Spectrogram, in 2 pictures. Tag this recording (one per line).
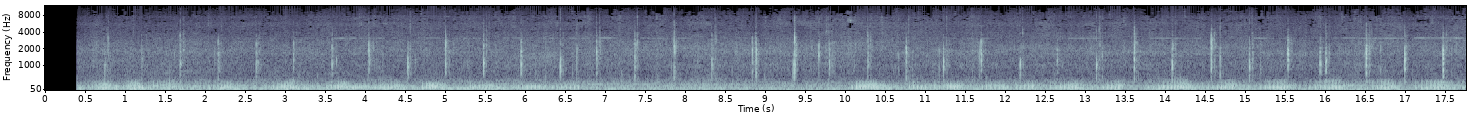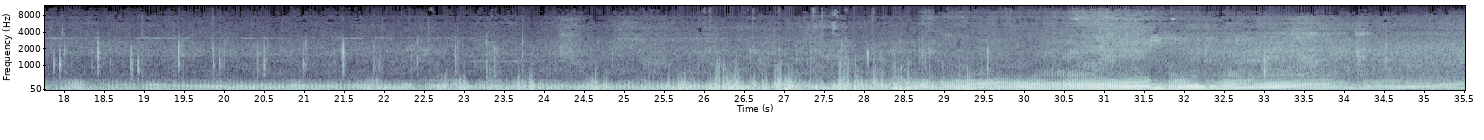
car
city
Lisbon
noise
sound
street
traffic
